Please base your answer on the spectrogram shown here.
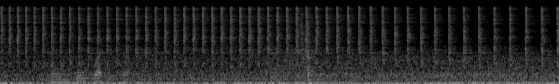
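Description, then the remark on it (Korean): A rapid, steady stream of sharp mechanical clicks from a bicycle's rear hub freewheeling, buzzing loudly, with a low hum and faint voices underneath; the hub's loud sound is distinctive enough that cyclists can recognize its brand. “지금 어, 이 소리를 들으면은 아마 자전거를 타시는 분들은 브랜드를 예측할 수 있을 정도로 다들 잘 알고 계시는 그런 거고 소리가 큰 게 나는 것이 또이 이 스타일의 자전거를 타는 사람들한테는 약간의 자부심 아니면 되게 좋아하는 선호 그런 것들을 나타낼 수 있는 상징적인 그런 거죠.”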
